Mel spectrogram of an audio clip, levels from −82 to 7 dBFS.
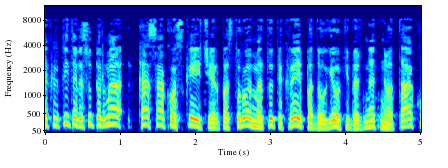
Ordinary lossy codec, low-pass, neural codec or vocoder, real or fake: MP3, 32 kbps; 10.8 kHz; vocoder, 44.1 kHz, 128 mel bands, Pupu-Vocoder; fake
